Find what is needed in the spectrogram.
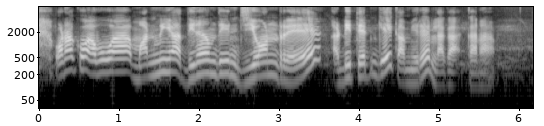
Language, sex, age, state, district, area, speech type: Santali, male, 30-45, West Bengal, Jhargram, rural, spontaneous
